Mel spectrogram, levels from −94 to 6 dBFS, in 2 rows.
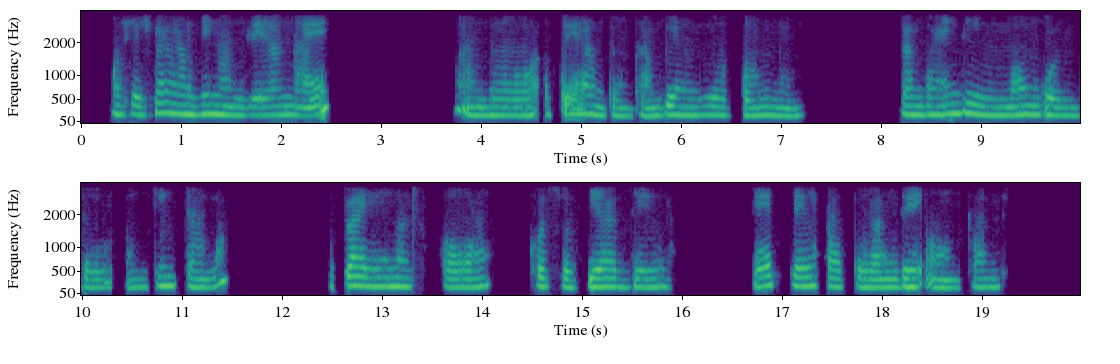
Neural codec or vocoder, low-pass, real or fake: codec, 24 kHz, 1.5 kbps, HILCodec; 3.6 kHz; fake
